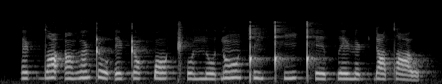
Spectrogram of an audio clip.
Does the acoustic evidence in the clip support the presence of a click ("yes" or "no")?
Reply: yes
